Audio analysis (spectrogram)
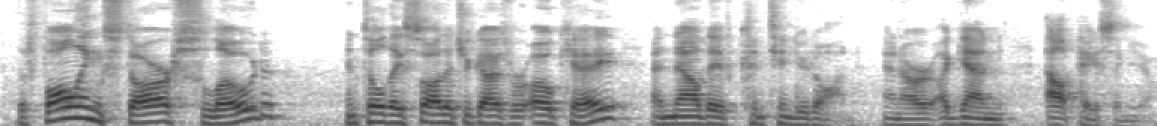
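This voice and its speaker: A man's voice: mid-range voice, warm tone. A man with a mid-range voice runs a tabletop role-playing game as game master. He slips between read-out scene description and loose, conversational improvising, repeating phrases as he builds the scene. There is some noise behind him.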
